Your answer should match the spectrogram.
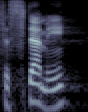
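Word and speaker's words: histemi (ἵστημι): It's pronounced histemi.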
